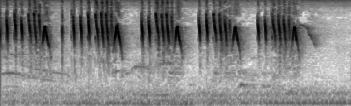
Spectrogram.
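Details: Bar-winged prinia in lively, long-running ngebren song used as a master recording for training birds: about six quick phrases of bright, high staccato chirps, each ending in a downward-slurred note.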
